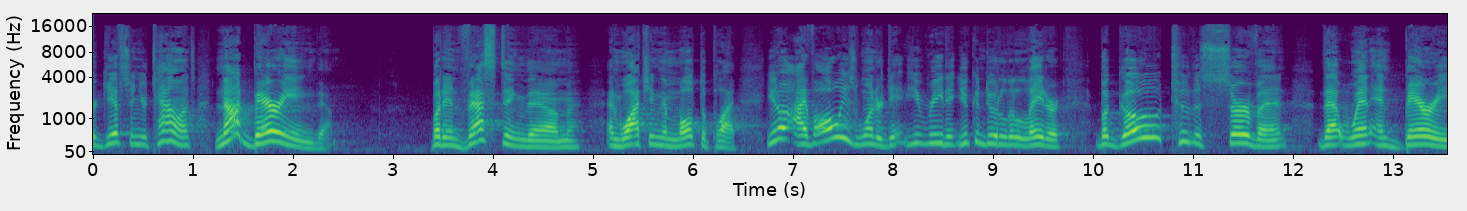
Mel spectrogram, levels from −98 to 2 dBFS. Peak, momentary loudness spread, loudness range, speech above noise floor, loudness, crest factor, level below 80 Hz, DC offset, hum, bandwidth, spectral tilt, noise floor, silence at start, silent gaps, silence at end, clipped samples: -4 dBFS; 14 LU; 3 LU; 44 dB; -23 LUFS; 20 dB; -70 dBFS; under 0.1%; none; 17 kHz; -5 dB/octave; -67 dBFS; 0 s; none; 0 s; under 0.1%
